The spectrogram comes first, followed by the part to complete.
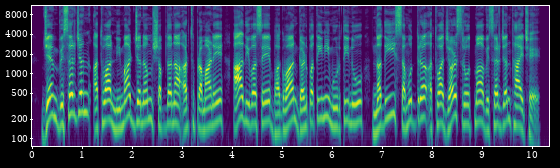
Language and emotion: Gujarati, neutral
